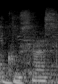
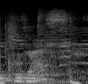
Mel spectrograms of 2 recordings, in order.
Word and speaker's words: Kosas: Pas Kosas, mais Kosas.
